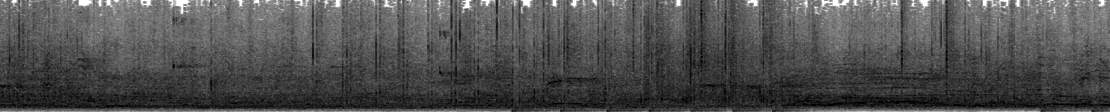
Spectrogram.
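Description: A large indoor crowd murmurs and cheers in an echoing hall.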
